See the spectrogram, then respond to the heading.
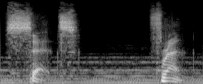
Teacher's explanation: We have a mid front vowel slightly open mouth. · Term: dress vowel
